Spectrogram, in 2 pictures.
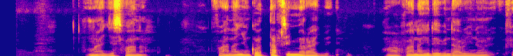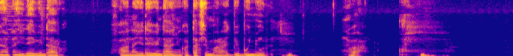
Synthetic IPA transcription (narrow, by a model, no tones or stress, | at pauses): maɟisfaːna | fanaɲuŋkɔtafsimaɾaɟ̚bi | wafaːnajudewindaɾufanajudewindaɾo | fanajudewindaɾɲuŋkɔtafsimaɾaɟbibuɲuːl | wa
